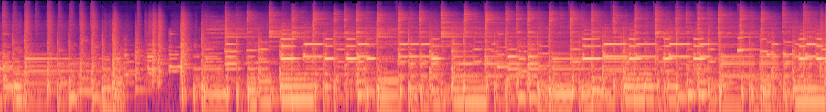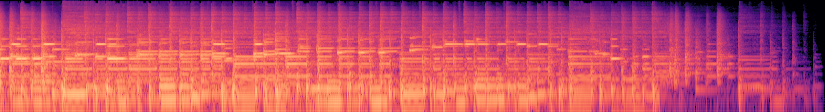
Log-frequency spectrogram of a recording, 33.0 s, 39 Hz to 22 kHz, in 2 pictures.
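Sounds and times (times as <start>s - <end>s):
drum kit: 0.0s - 32.7s
bass: 0.0s - 33.0s
melodic instruments: 4.1s - 29.4s.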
